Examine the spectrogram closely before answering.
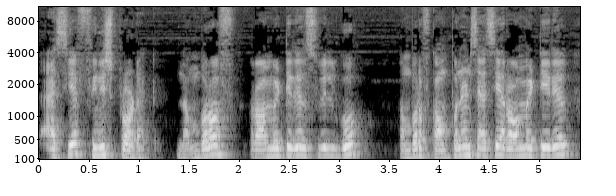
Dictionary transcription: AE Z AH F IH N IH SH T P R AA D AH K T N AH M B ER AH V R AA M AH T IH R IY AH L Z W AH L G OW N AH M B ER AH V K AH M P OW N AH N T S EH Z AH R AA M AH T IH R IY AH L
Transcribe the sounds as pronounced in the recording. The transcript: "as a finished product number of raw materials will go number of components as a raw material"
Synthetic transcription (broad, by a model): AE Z AH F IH N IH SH T P R AA D AH K T N AH M B ER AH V R AA M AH T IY R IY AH L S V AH L G OW N AH M B ER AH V K AH M P OW N AH N T S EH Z AH R AA M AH T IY R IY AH L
